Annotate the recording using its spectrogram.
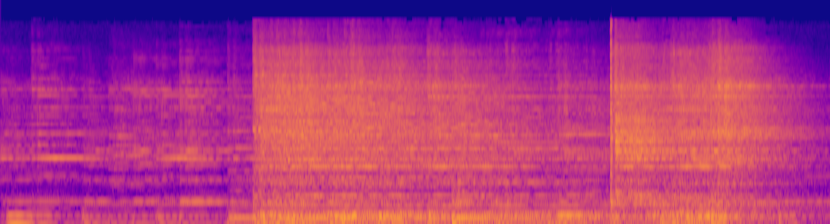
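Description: Solo flamenco guitar passage accompanying flamenco singing, with no voice. The playing grows louder with strummed chords about two and a half seconds in, strikes a sharp chord around six seconds in, then fades near the end.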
